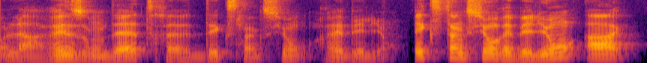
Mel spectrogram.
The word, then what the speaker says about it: Extinction Rebellion: Donc à l'origine c'est Extinction Rebellion, mais en français on le prononce à la française parce que c'est les mêmes mots.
